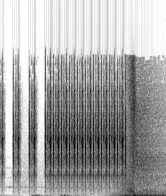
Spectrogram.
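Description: Edited transition sound effect: a few sharp separate clicks, then a fast dense run of ticks over low thumps that swells into a whoosh near the end.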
